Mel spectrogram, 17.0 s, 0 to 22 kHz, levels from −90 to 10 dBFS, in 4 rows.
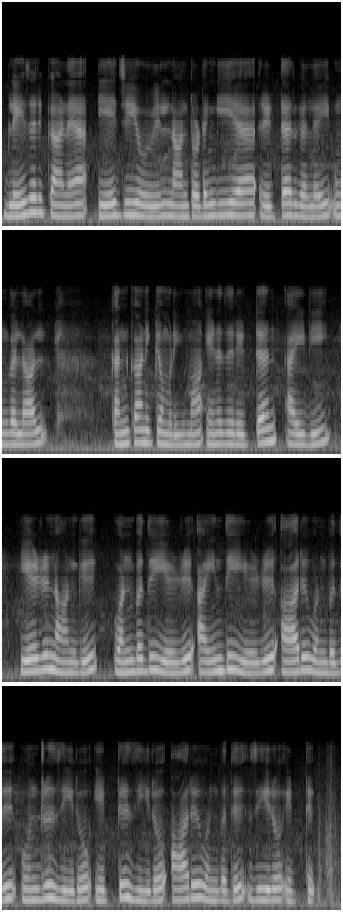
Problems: none marked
